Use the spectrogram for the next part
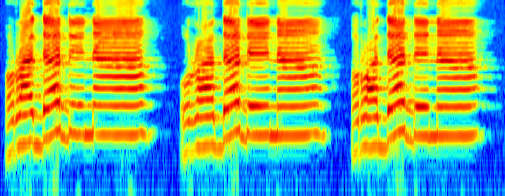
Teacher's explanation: نون کے اوپر کھڑا زبر ہے تو ایک الف کے باقدر کھینچیں گے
